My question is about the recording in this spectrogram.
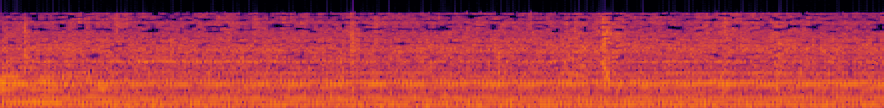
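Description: A steady machine-like hum with a low drone under it, and a couple of faint clicks.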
